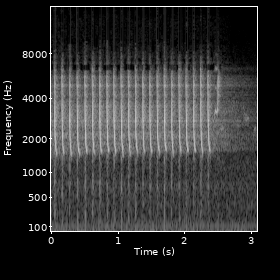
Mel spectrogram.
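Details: Kept songbird called sikatan londo and described as a nightingale, recorded as a training recording for other birds: a fast, dry trill of about twenty sharp, high chipping notes, roughly eight a second, stopping abruptly after two and a half seconds; flycatcher.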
